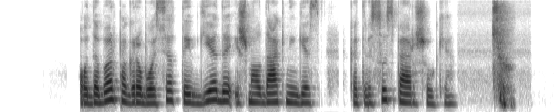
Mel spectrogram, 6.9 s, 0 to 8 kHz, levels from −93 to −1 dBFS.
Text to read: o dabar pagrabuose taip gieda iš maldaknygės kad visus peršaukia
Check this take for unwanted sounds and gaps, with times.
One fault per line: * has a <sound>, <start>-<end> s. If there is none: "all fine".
* has a sneeze, 6.1-6.5 s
